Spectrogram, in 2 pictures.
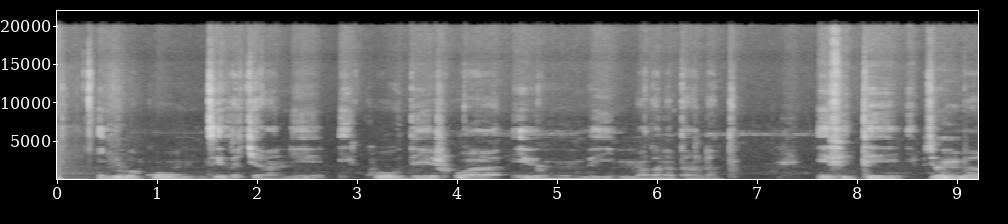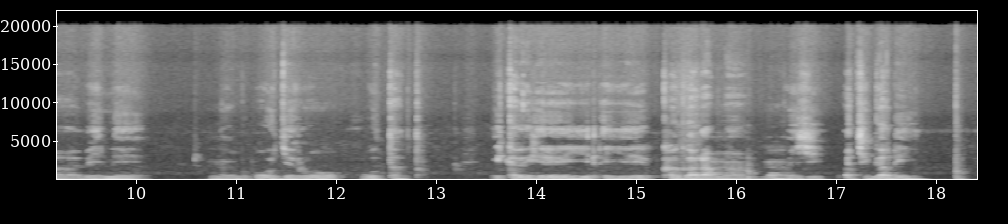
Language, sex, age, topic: Kinyarwanda, male, 18-24, finance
